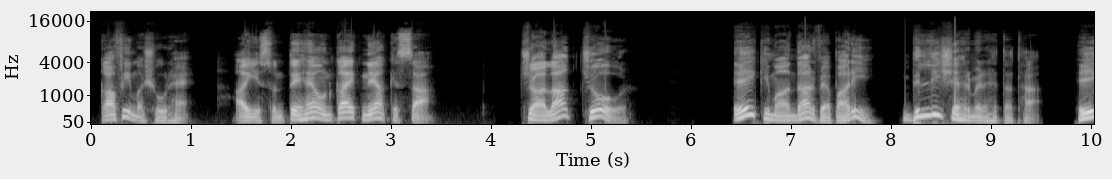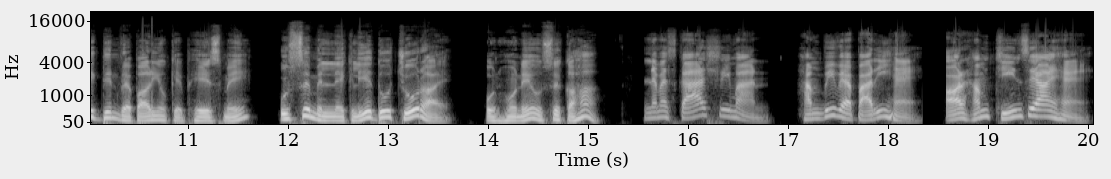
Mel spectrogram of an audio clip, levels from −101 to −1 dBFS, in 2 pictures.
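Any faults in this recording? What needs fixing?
Periodic USB or driver dropouts from 5.14 to 10.64 s: about ten regular ticks every 0.5 s, each a roughly 1 ms skip where a blocking background task interrupted the stream. Prevent this by disabling power-saving on the USB port and removing or rescheduling the periodic background process that stalls the audio driver.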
